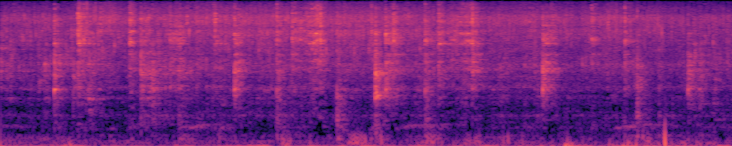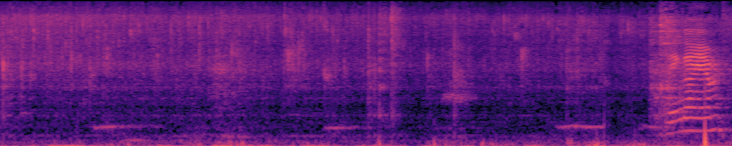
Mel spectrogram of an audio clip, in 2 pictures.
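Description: Green chillies and ginger-garlic paste frying in a pan for tomato rice, with a steady bright sizzle throughout and soft stirring scrapes and taps, plus a brief voice near the end.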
